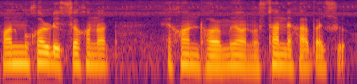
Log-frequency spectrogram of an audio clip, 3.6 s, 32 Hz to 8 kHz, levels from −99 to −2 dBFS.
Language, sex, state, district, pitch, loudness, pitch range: Assamese, male, Assam, Hailakandi, 120 Hz, -21 LUFS, 110-125 Hz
